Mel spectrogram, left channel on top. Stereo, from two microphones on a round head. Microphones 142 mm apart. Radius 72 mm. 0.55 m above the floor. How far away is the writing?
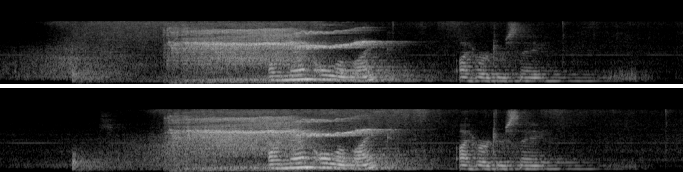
About 5.5 m.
